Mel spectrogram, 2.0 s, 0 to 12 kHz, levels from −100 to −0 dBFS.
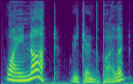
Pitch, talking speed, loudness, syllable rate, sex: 155 Hz, 150 wpm, -17 LUFS, 5.8 syllables/s, male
